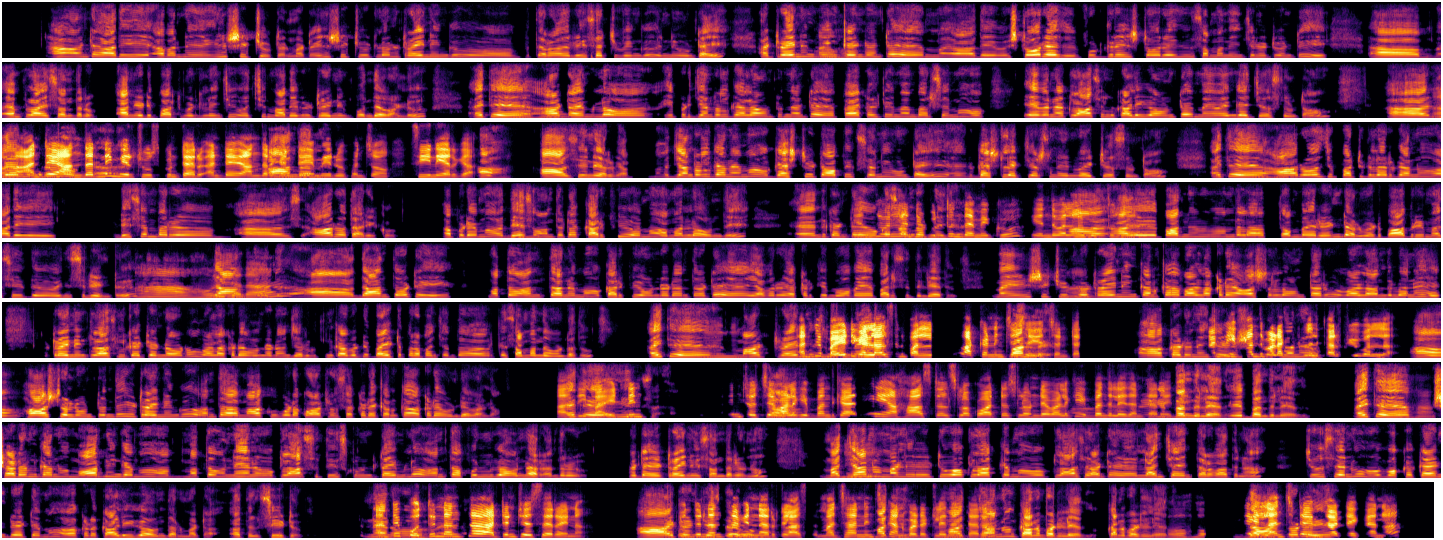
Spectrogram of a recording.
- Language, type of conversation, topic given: Telugu, podcast, ఒకసారి మీరు సహాయం కోరినప్పుడు మీ జీవితం ఎలా మారిందో వివరించగలరా?
- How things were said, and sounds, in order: tapping; in English: "ఇన్‌స్టిట్యూట్"; other background noise; in English: "ట్రైనింగ్ వింగ్"; in English: "స్టోరేజ్, ఫుడ్ గ్రెన్ స్టోరేజ్‌కి"; in English: "ఎంప్లాయీస్"; in English: "ట్రైనింగ్"; in English: "జనరల్‌గా"; in English: "ఫ్యాకల్టీ మెంబర్స్"; sniff; in English: "ఎంగేజ్"; sniff; in English: "సీనియర్‌గా"; in English: "సీనియర్‌గా"; in English: "గెస్ట్ టాపిక్స్"; in English: "గెస్ట్ లెక్చరర్స్‌ని ఇన్‌వైట్"; in English: "పర్టిక్యులర్"; in English: "కర్ఫ్యూ"; in English: "ఇన్సిడెంట్"; in English: "కర్ఫ్యూ"; in English: "మూవ్"; in English: "ఇన్‌స్టిట్యూట్‌లో ట్రైనింగ్"; in English: "హాస్టల్‌లో"; sniff; in English: "అటెండ్"; in English: "ట్రైనింగ్స్‌లో"; in English: "ఇన్‌స్టిట్యూట్‌లోనే"; in English: "కర్ఫ్యూ"; in English: "హాస్టల్"; in English: "క్వార్టర్స్"; in English: "హాస్టల్స్‌లో క్వార్టర్స్‌లో"; in English: "షడెన్‌గాను మార్నింగ్"; in English: "క్లాస్"; in English: "ఫుల్‌గా"; in English: "ట్రైనీస్"; sniff; in English: "టూ ఓ క్లాక్"; in English: "క్లాస్"; in English: "లంచ్"; in English: "క్యాండిడేట్"; in English: "అటెండ్"; in English: "అటెండ్"; in English: "క్లాస్"; in English: "లంచ్ టైమ్"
